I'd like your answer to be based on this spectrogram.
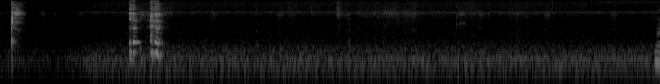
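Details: Young child, praised as mama's big boy, gives three short, forced coughs: a fake, voluntary cough rather than an illness cough.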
